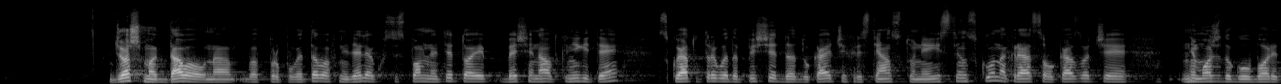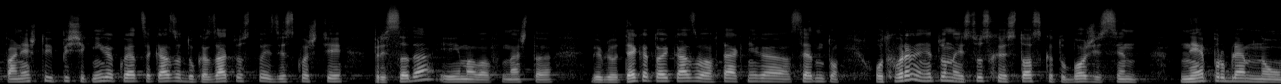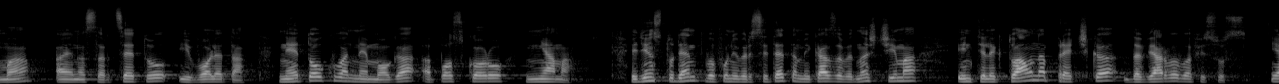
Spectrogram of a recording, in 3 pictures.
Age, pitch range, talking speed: 20-39, 125-155 Hz, 155 wpm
